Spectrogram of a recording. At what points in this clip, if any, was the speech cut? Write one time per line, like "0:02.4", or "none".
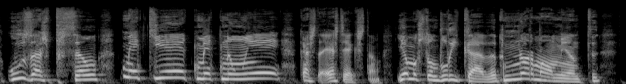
0:05.0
